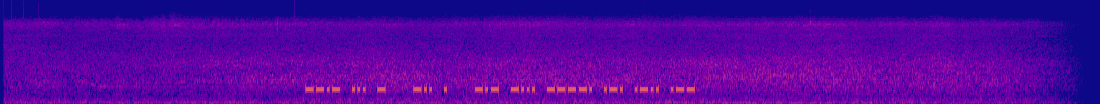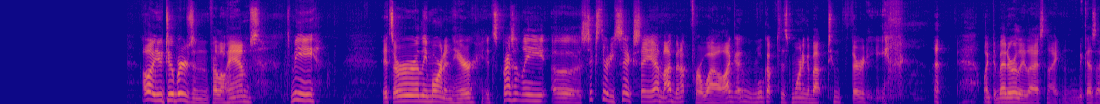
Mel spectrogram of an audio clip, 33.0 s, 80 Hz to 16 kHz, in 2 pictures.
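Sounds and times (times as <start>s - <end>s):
morse code beeps: 4.6s - 10.5s.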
